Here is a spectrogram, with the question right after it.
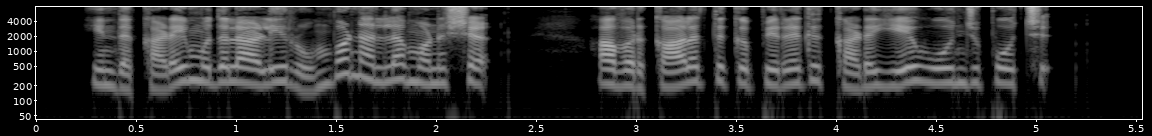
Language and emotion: Tamil, sad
